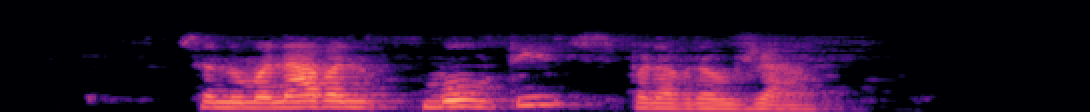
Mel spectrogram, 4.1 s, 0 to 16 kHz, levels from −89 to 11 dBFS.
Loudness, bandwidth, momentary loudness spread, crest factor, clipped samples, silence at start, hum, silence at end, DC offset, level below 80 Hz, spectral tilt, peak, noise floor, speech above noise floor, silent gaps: -20 LUFS; 5 kHz; 15 LU; 20 dB; under 0.1%; 0.7 s; none; 1 s; under 0.1%; -68 dBFS; -11.5 dB/octave; -2 dBFS; -60 dBFS; 40 dB; none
